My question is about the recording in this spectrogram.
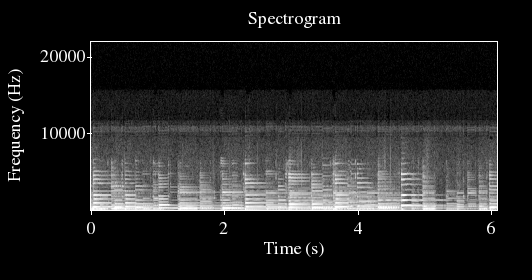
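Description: Acoustic guitar music: plucked and strummed notes in quick succession, several at once.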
